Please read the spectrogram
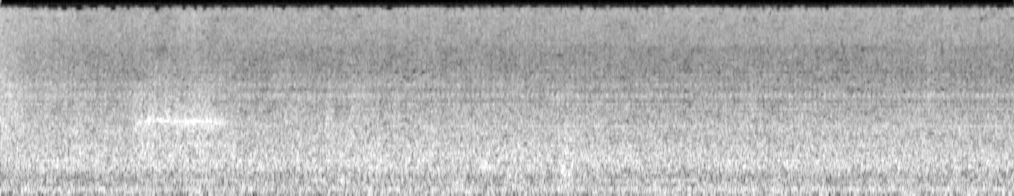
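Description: Steady low hum with a faint hiss of background noise, no speech, and a brief faint high tone about two seconds in.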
